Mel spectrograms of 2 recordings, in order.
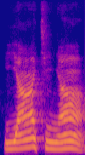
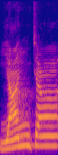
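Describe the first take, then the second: First: The c sound comes before the ñ sound. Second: The ñ sound comes before the c sound. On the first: The speaker calls it right. "चकारः आदौ, ञकारः अनन्तरम्" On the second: The speaker calls it wrong. "याञ्चा इति प्रयोगः असाधुः"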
